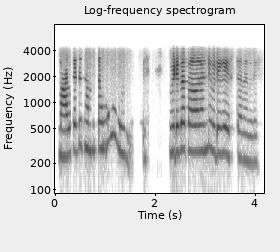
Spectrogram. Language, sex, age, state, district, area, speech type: Telugu, female, 30-45, Andhra Pradesh, Vizianagaram, rural, conversation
